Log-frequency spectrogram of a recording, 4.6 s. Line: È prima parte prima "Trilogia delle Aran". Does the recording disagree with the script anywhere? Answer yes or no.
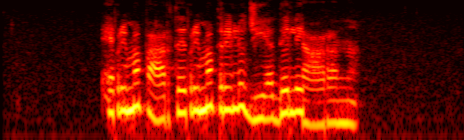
no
